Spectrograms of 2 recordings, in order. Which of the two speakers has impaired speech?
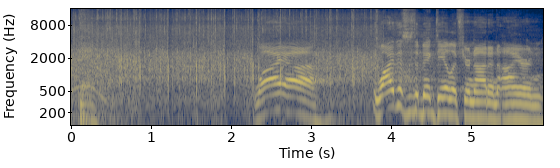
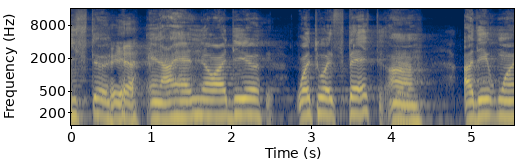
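The second: cerebral palsy; spastic quadriplegic, stiff arms and legs, uses wheelchair; from infancy, relies on caretakers for mobility.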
